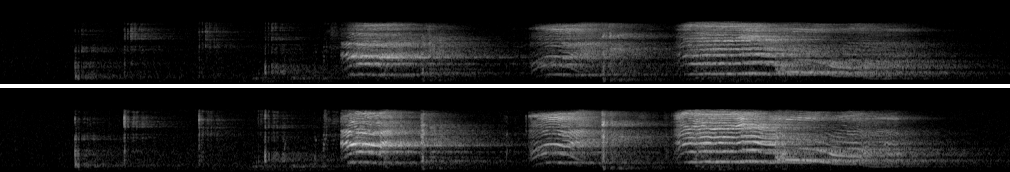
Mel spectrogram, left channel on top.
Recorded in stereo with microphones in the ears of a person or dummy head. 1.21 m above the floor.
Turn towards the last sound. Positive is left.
turn(degrees=-75)  # may be behind; listen again after turning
